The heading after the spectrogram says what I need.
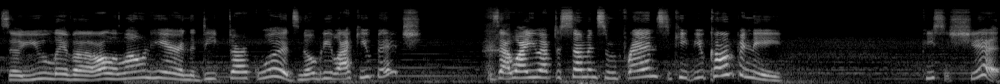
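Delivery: mocking, taunting character voice. Voicing a character taunting an enemy in the woods: taunting in character. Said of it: "This is a taunt".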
